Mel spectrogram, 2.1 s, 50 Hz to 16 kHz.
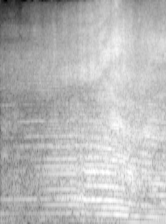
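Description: Racing motorcycle, likely a Supersport 300 or Moto3, at the Cookstown 100 road races. A loud, high-revving engine swells as it approaches, peaks and passes, then begins to fade.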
